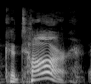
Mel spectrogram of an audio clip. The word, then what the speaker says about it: Qatar: For Jamie in Doha, Qatar, as I now know is the proper pronunciation.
